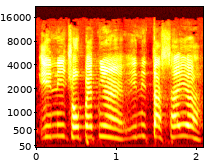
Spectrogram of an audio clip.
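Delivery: loud, high, slow accusation; accusing shout. Retold or imitated. American aunt accusing the pastor in the market, shouting. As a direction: point and cry out at the thief. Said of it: "ditunjuk tas".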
